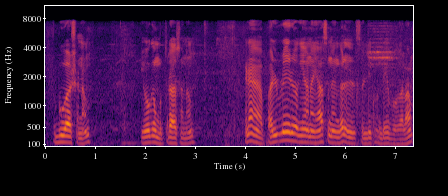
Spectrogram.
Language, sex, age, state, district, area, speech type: Tamil, male, 60+, Tamil Nadu, Mayiladuthurai, rural, spontaneous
